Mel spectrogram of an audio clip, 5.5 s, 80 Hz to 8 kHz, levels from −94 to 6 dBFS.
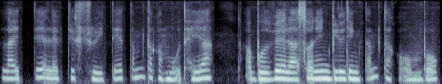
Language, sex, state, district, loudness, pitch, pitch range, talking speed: Mizo, female, Mizoram, Aizawl, -16 LUFS, 215 Hz, 200-230 Hz, 215 wpm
